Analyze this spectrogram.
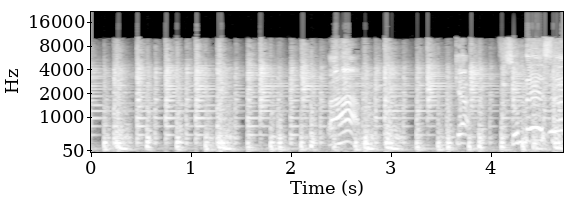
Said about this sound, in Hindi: हमारा ढोल वाला भी साथ में ही बैठा हुआ है तो मैं आपको हाँ। थोड़ा सा हमारा बता देता हूँ किस प्रकार का ढोल बसता है ये थोड़ा स्लो वाला सुना दे एक बार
